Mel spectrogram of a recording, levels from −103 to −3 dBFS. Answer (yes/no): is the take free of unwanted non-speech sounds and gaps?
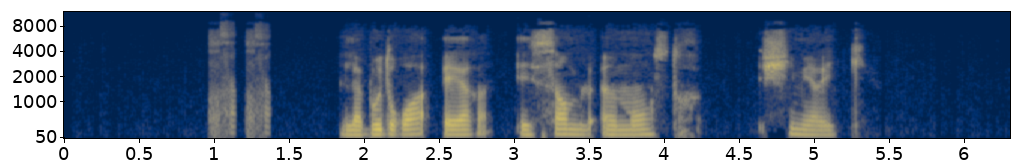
no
